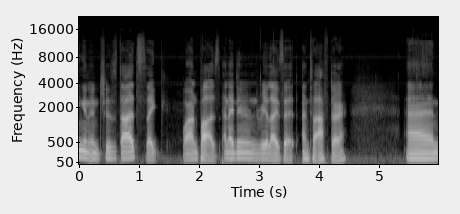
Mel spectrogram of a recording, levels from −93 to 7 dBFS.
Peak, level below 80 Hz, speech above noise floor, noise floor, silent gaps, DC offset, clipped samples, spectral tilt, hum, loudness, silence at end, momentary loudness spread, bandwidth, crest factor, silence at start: -10 dBFS; -54 dBFS; 31 dB; -59 dBFS; none; under 0.1%; under 0.1%; -7.5 dB/octave; none; -29 LUFS; 0 s; 8 LU; 13 kHz; 18 dB; 0 s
